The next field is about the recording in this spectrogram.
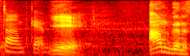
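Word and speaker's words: Thompkins: Jim Gordon and Leslie thumpkins is that you say her name Tompkins I think it's Tompkins yeah I'm gonna say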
